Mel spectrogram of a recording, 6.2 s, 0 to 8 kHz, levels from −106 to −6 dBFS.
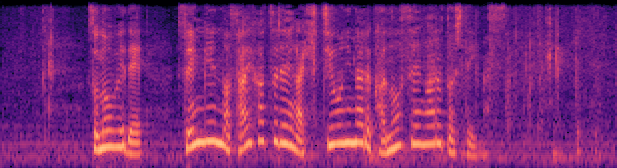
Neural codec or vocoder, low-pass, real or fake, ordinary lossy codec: none; 7.2 kHz; real; Opus, 64 kbps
